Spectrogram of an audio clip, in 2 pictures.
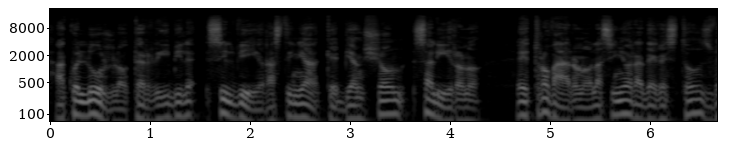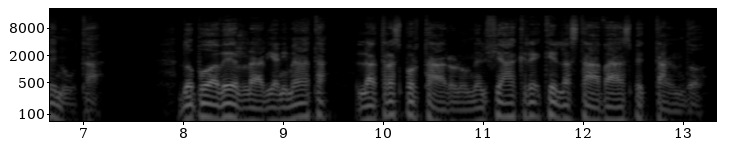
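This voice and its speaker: A man narrating a classic novel as an audiobook, in a measured, solemn way. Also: a bass voice, no room sound, studio quality. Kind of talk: scripted literary narration.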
